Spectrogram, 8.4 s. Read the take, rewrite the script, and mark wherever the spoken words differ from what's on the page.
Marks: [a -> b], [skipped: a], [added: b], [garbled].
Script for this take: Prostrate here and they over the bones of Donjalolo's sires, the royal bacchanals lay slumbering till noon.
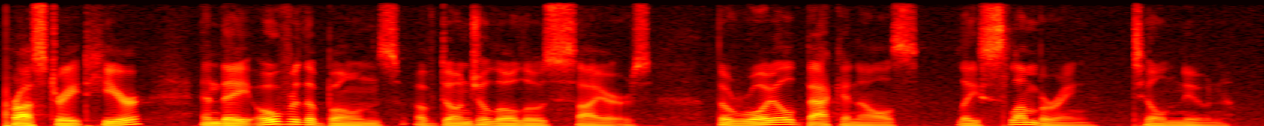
Prostrate here and they over the bones of Donjalolo's sires, the royal bacchanals lay slumbering till noon.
